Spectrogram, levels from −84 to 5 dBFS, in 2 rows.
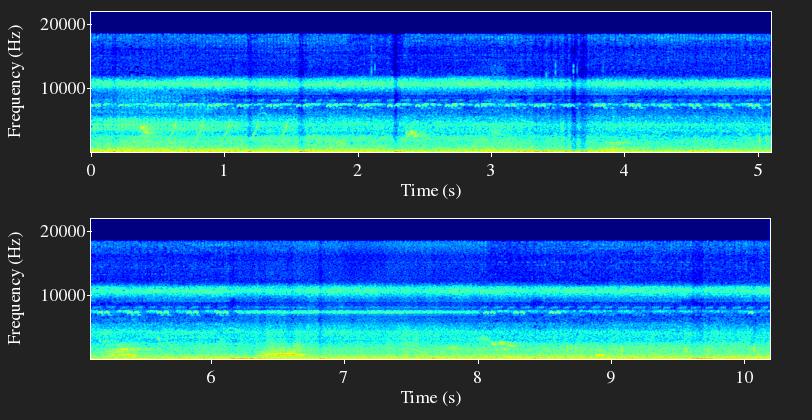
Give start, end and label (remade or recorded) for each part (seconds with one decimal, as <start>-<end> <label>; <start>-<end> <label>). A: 0.0-6.2 recorded; 6.2-8.0 remade; 8.0-10.2 recorded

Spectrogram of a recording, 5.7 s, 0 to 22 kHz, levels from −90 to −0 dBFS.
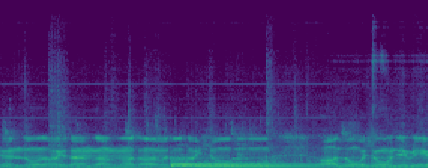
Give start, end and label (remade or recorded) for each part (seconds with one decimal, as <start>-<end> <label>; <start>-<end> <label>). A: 0.0-4.4 recorded; 4.4-5.7 remade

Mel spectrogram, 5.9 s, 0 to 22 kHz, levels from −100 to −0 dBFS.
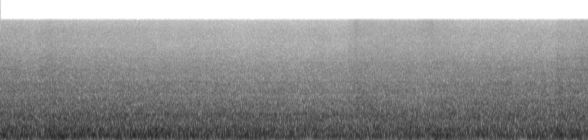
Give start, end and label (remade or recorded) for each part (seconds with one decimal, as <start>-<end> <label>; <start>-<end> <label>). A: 0.0-1.4 recorded; 1.4-2.1 remade; 2.1-3.2 recorded; 3.2-4.1 remade; 4.1-5.9 recorded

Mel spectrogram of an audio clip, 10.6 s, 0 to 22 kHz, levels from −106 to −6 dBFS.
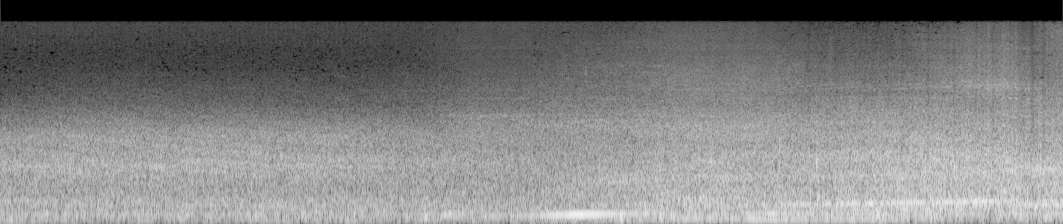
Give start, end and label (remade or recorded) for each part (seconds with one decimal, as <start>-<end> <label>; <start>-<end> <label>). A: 0.0-4.6 recorded; 4.6-5.3 remade; 5.3-6.7 recorded; 6.7-7.8 remade; 7.8-10.6 recorded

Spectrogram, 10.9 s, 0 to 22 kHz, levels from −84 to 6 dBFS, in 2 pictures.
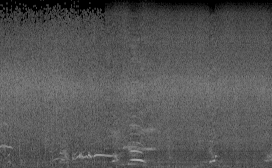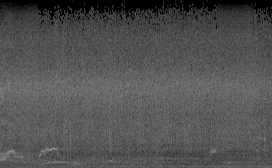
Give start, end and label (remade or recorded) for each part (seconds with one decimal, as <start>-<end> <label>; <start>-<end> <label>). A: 0.0-2.1 recorded; 2.1-6.2 remade; 6.2-9.8 recorded; 9.8-10.5 remade; 10.5-10.9 recorded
